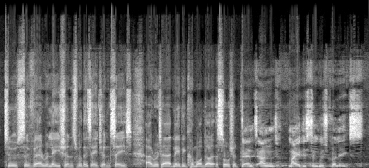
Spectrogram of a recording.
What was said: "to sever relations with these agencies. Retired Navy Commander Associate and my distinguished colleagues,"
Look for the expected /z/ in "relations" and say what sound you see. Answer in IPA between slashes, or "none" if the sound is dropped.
/z/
